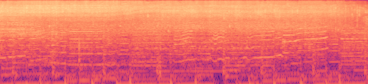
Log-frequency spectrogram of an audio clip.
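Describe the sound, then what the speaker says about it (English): Liquid poured into a hot frying pan with onions for mushroom bulgogi sets off a loud, steady sizzle, with faint clicks of a utensil against the pan. "we're gonna pour our liquid right here"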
